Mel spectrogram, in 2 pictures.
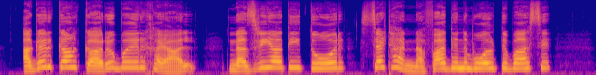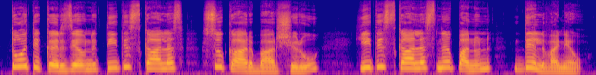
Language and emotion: Kashmiri, neutral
